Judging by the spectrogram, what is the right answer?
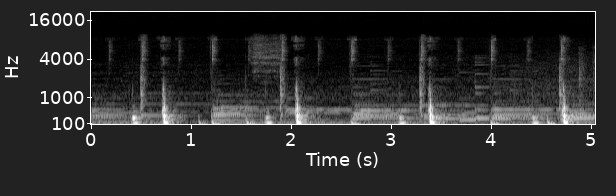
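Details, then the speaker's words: Slow, regular lub-dub heartbeat at about 45 beats a minute, under 60, over soft background music: bradycardia, demonstrated for comparison with normal and abnormal heart sounds. "our heart can beat too slowly or left L than 60 beats per minute if this happens the body may not be able to maintain adequate blood flow to major organs"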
